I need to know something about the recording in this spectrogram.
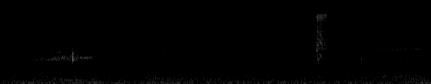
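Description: Near silence: room tone with two faint short clicks, one under a second in and a sharper one near the end.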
